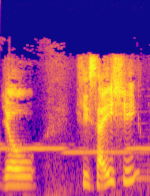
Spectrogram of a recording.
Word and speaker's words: Joe Hisaishi: Bueno, pues podemos empezar contando un poquito sobre el compositor, el hombre de nombre muy impronunciable que se llama Joe Hisaishi, uy, me ha salido bien.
